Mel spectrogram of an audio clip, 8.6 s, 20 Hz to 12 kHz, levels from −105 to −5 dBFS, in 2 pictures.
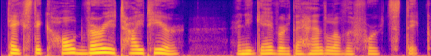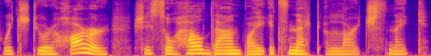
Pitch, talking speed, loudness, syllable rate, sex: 190 Hz, 210 wpm, -20 LUFS, 4.8 syllables/s, female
